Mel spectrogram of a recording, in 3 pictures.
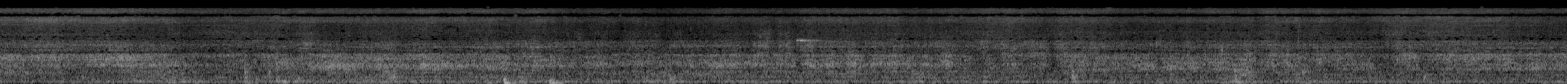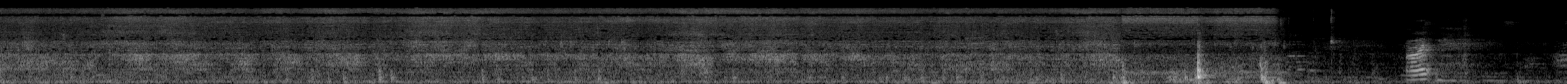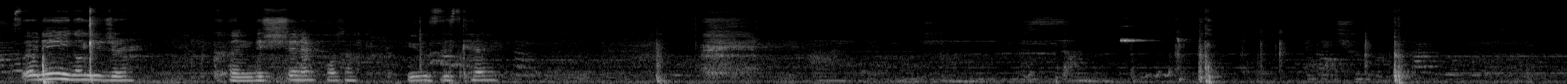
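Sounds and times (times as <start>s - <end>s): sink sprayer running: 0.0s - 28.6s.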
